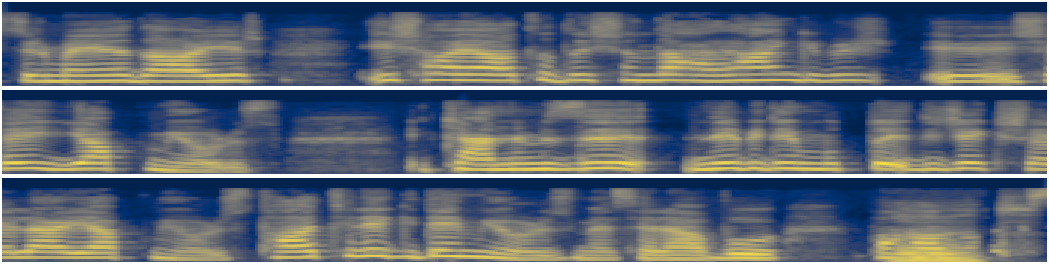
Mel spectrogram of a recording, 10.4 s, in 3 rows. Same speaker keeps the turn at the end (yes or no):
yes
